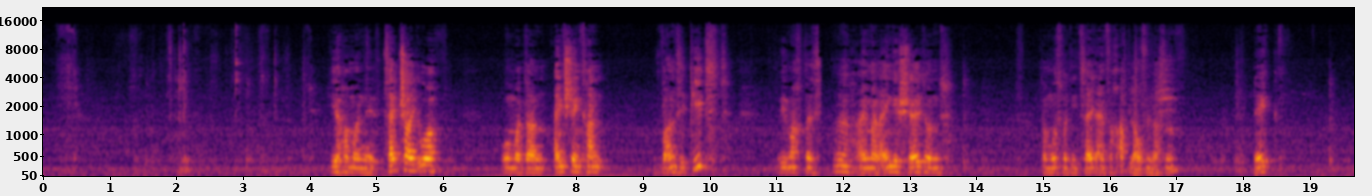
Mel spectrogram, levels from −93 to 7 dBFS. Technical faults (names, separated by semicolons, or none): stream segment skipped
